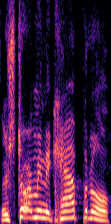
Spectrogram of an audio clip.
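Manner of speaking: high, excited, urgent words blurted out. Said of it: "And I'm like".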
